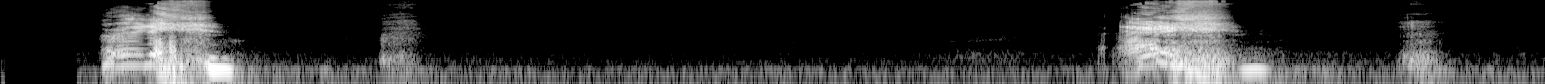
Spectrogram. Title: 🤧 Snotty Cold Sneezes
